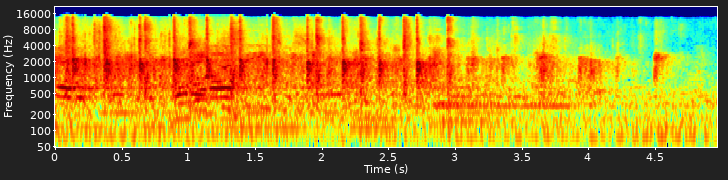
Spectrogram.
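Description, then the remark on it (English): A crowd claps steadily with sharp, dense hand claps and some voices calling out over them, the applause thinning and fading somewhat toward the end. “Won't you give a hand clap?”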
